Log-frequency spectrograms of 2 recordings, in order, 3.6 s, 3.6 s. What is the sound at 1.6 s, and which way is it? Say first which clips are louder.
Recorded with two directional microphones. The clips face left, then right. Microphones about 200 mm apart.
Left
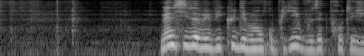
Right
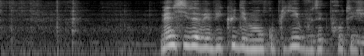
Speech: left 4 dB; 50° left (ahead or behind).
